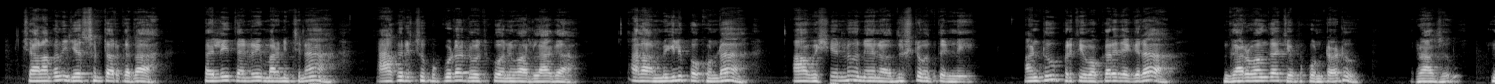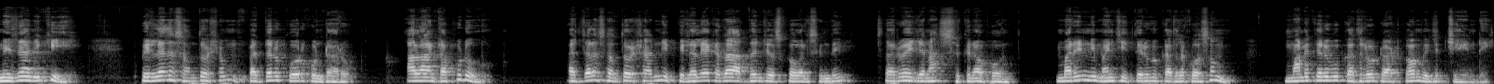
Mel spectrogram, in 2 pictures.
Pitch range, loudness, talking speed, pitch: 140-170 Hz, -16 LUFS, 105 wpm, 155 Hz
